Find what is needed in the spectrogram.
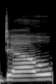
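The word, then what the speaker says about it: Dough: really pervy guy and his name is literally john doe but it's spelled d-o-u-g-h like i think it's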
